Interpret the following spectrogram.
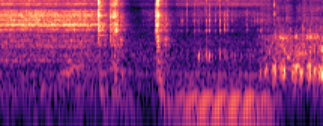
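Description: Espresso-bar machinery at work: a loud hissing whir to begin, a few sharp clicks just before a second in, then a steady low hum as the espresso machine runs.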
